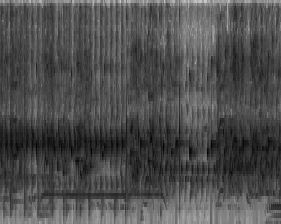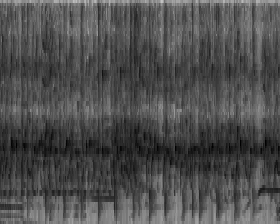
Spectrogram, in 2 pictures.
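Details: Lovebirds competing in a singing contest, with rapid, unbroken, shrill chatter throughout. Long flat whistles and a short low horn-like sound mid-clip are also heard.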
